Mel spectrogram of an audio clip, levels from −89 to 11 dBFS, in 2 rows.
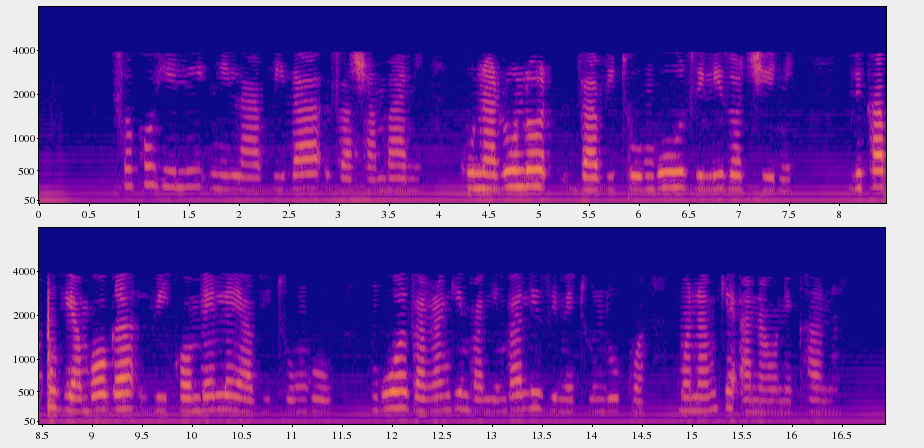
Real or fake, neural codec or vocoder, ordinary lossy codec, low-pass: real; none; AAC, 16 kbps; 7.2 kHz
